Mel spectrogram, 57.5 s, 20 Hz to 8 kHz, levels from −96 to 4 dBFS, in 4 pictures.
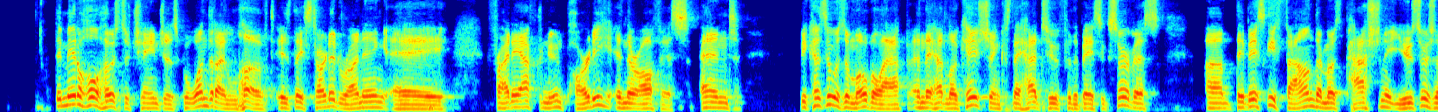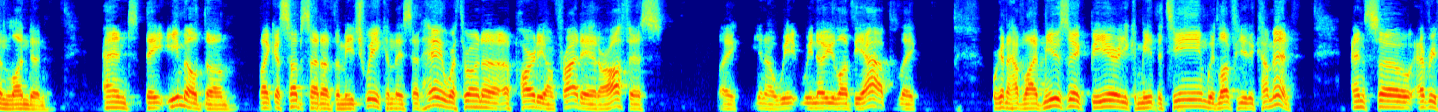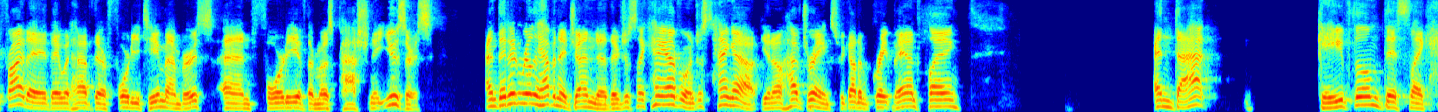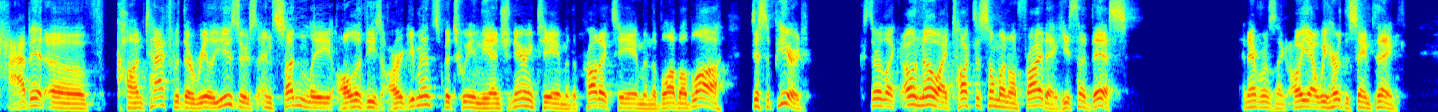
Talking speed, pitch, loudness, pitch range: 215 wpm, 145 Hz, -17 LUFS, 130-175 Hz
